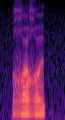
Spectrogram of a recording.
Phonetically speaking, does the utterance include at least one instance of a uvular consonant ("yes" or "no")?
yes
